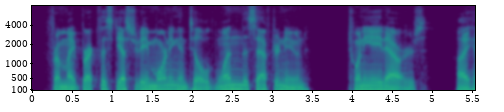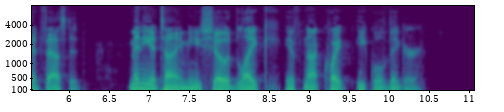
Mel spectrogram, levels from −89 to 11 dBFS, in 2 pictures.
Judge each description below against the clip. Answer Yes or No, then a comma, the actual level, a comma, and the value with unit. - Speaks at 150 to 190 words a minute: No, average, 140 wpm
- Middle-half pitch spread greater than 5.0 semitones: No, average, 3.8 semitones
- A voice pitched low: Yes, low, 105 Hz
